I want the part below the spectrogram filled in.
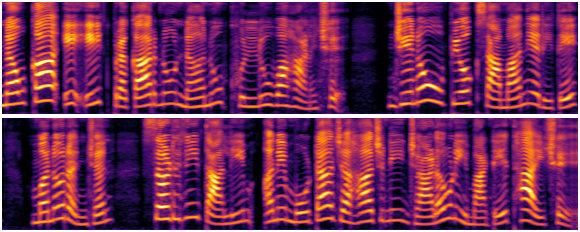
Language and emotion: Gujarati, neutral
